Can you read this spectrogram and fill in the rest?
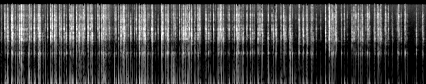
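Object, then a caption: Small ribbed plastic bowl. A small ribbed white plastic bowl, hollow and empty and held on its side, is tapped rapidly with fingernails on its outer wall. The result is a dense, continuous run of short, dry clicking taps with a hollow low thump beneath them and almost no ring after each tap.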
